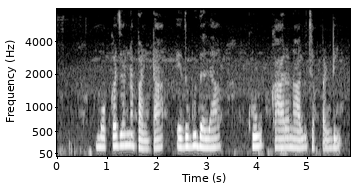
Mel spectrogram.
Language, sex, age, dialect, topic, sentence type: Telugu, female, 25-30, Telangana, agriculture, question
